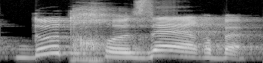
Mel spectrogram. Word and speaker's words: d'autres herbes: Ici, on a fait, ou bien, voilà, on a fait de la liaison. D'autres herbes. Parce que on a une consonne et un H muet.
